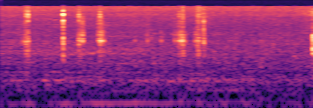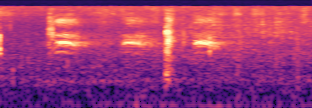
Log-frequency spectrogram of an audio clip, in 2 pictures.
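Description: A bird gives three short, harsh caws in the second half, over a low steady rumble from the running train. A sharp click falls among the calls.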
